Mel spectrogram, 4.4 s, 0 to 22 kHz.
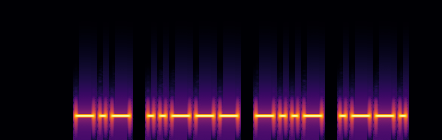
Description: Morse code, heard as a keyed tone, about 21 wpm, 700 Hz. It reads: K2XP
